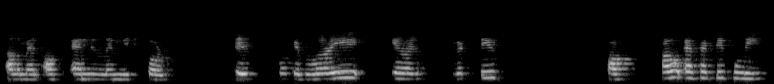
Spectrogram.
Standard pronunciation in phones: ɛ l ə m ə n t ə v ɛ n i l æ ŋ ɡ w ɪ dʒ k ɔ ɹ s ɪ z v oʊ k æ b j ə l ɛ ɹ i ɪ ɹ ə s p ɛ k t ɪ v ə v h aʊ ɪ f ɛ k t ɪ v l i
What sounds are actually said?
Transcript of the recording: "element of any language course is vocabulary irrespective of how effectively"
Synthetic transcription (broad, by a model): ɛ l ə m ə n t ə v ɛ n i l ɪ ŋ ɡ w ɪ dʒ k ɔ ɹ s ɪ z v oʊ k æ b j l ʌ ɹ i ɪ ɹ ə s f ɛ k t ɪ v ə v h aʊ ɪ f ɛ k t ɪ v l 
